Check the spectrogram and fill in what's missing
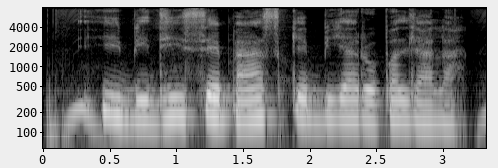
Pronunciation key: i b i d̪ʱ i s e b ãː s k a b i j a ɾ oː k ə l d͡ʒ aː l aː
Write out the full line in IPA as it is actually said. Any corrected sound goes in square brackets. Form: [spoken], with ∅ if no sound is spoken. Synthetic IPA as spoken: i b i d̪ʱ i s e b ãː s k [e] b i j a ɾ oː [p] ə l d͡ʒ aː l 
